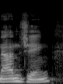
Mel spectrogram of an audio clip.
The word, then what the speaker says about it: Nanjing: Shenzhen and Nanjing.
